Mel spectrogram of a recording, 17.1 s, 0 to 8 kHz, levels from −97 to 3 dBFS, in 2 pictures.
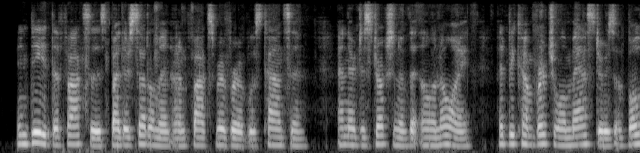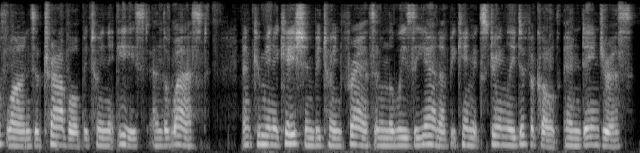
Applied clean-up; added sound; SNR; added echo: neural mask model DeepFilterNet 3.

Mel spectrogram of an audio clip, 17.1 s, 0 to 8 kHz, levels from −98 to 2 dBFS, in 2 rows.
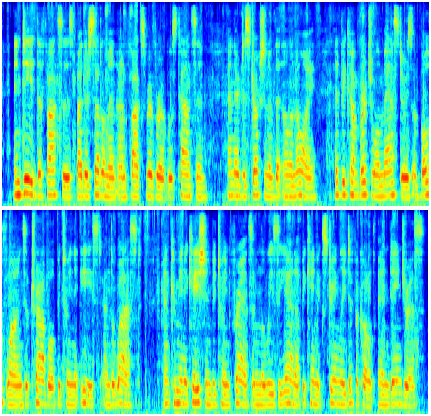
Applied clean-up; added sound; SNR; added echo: neural separator model SepFormer DNS4.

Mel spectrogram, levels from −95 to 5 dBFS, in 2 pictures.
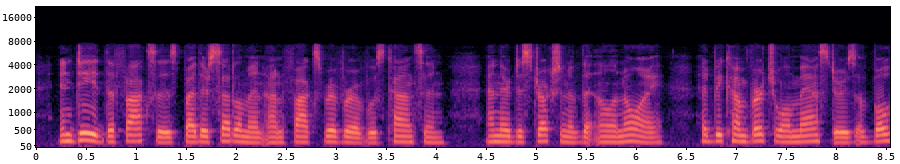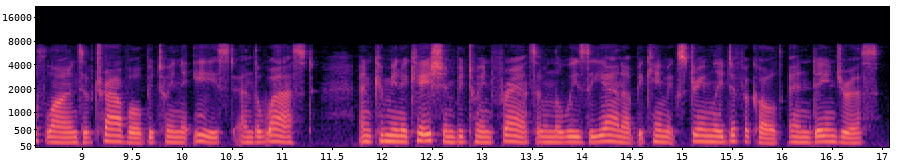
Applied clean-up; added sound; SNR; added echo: none; none; none; none.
